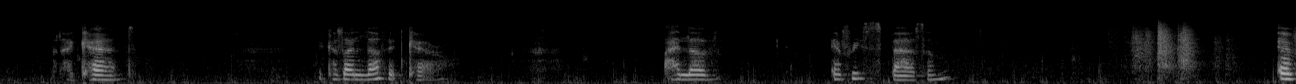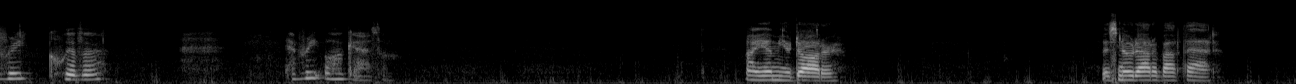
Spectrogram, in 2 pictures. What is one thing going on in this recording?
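A second woman answers softly, close by.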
